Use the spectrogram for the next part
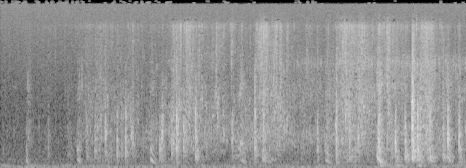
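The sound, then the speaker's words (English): A canoe being paddled through water, with repeated splashes and drips from the paddle strokes in an uneven but steady rhythm, growing slightly louder toward the end. “Jim tied his canoe at the stern of the steamer.”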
